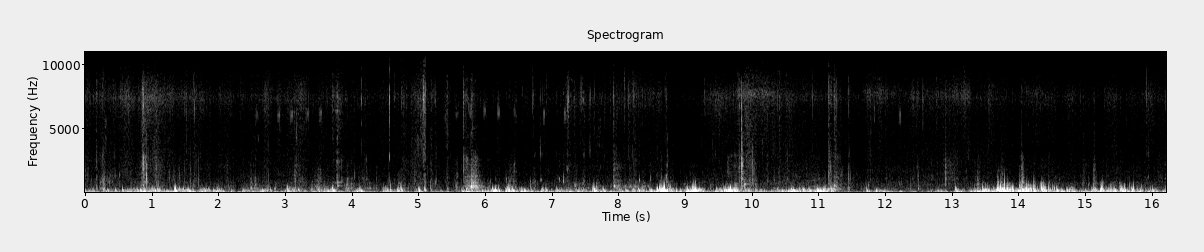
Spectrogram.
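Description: Irregular soft thumps, knocks and rubbing of hands and a leather skin handling fresh butter in an aluminium pot, heavier toward the end.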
